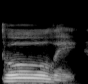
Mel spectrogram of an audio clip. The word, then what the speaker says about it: bully: That is the sound like put or book. So here the IPA is saying bully. The reason it's not completely an sound is because the L changes it.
